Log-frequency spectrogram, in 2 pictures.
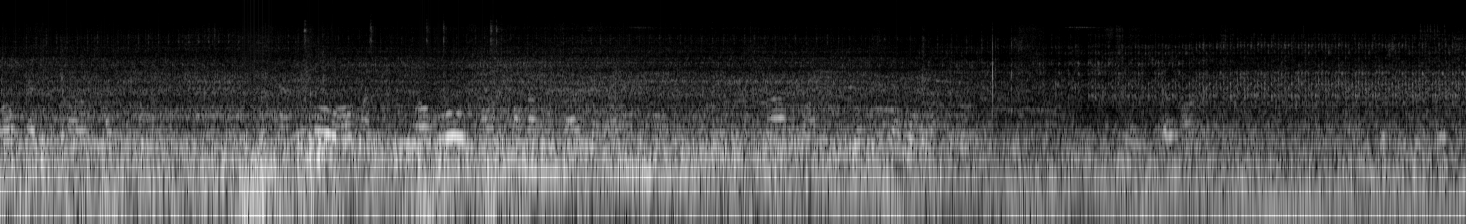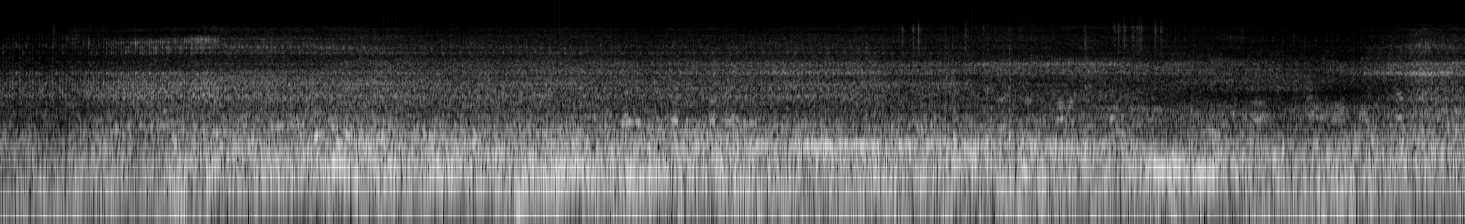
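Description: A bus engine idles with a low, steady rumble nearby.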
